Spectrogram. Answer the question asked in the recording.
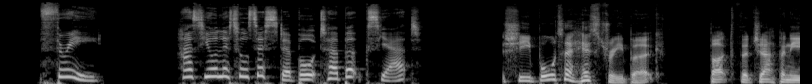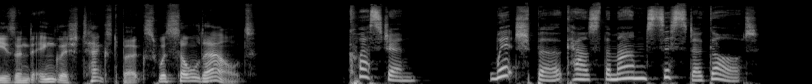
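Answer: A history book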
